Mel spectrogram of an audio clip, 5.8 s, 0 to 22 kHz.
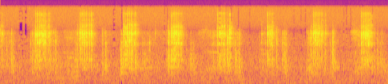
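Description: A bolt is threaded and tightened on a homemade lift for a 2007 Suzuki GSX-R 750, giving a steady run of quiet ratcheting clicks in rhythmic bursts roughly every half second, close and with no talk.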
